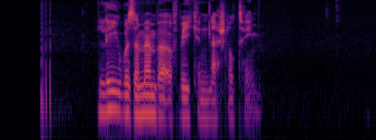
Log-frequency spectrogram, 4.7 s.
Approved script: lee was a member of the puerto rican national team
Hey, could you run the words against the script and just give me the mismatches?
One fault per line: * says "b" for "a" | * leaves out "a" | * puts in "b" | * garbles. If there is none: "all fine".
* leaves out "the puerto"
